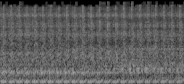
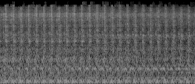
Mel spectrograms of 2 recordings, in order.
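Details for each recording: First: 1979 VW Westfalia at a cold 40°F start after sitting, with parts soaked in oil and bled before install. Earlier ticking is fading; a quick, even sewing-machine patter with no lifter tapping. Normal warm idle. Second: 1979 VW Westfalia on a cold start after sitting a long time, smelling rich. A quick light ticking rides over a rough cold idle, and the lifters quiet down as it warms. Hydraulic lifter tick.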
